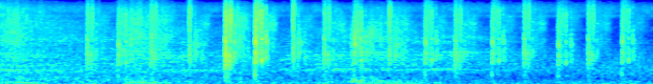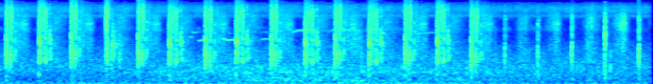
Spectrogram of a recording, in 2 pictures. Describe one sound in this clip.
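Footsteps patter steadily on dry ground.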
